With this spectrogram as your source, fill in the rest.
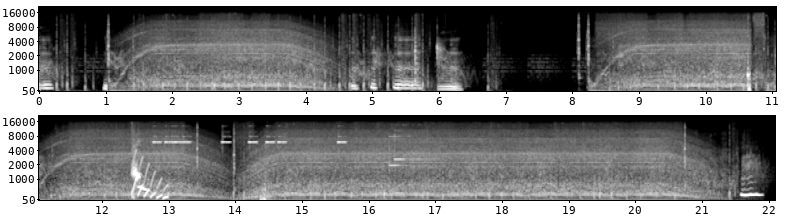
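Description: A vacuum cleaner drones loudly with a steady whoosh.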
